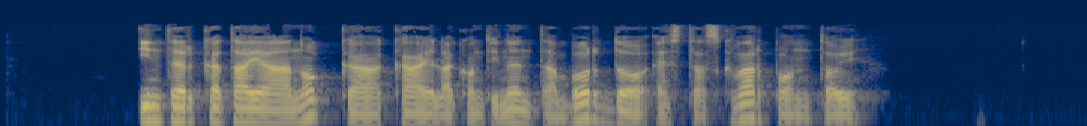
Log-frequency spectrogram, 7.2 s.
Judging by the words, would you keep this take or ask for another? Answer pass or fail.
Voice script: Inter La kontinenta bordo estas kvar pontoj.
fail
